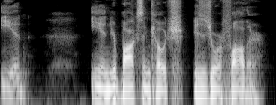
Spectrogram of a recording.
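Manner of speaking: very low, deep, possessed demon voice. Imagining Jensen going up to a boxer in his corner, demonic voice. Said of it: "this fucking demonic voice".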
